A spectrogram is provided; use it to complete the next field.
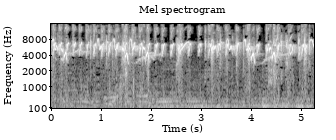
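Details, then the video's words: Continuous busy twittering from a brown-throated sunbird lure track for catching wild birds, with shrill, quick chip notes and swooping squeaks running without pause. "Suara Pikat Burung Kolibri Kelapa Manggar"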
